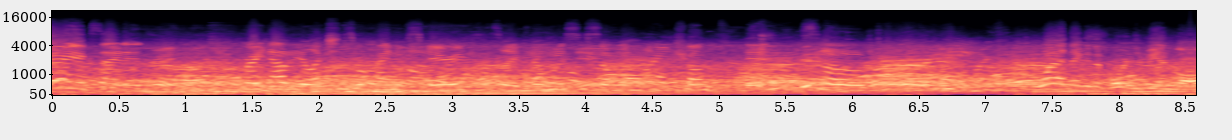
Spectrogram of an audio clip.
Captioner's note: laughter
